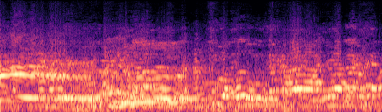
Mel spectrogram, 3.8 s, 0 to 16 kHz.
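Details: At a busy Cumilla cattle market in Bangladesh on 16 December 2024, Sahiwal bull calves low in long, wavering tones that overlap one another, with men talking and bargaining all around.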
